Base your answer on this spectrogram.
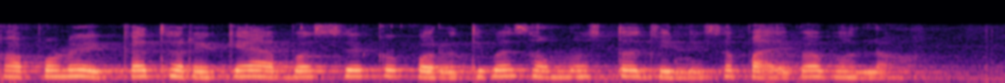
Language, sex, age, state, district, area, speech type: Odia, female, 30-45, Odisha, Puri, urban, read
